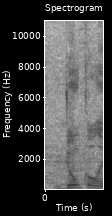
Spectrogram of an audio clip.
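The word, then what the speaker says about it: Dunkel: dark beer and it's called a Munich uh Dunkle uh duncle or correctly pronounced Dunkle in German means dark and so this is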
